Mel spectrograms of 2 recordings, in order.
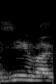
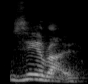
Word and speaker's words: Xero: i then came across zero and that's spelt with an x x e r o and they have a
